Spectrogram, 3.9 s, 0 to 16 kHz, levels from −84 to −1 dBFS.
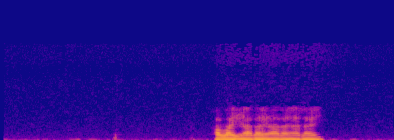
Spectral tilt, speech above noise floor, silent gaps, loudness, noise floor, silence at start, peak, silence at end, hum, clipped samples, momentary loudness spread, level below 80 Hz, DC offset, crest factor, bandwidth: -9.5 dB/octave; 38 dB; none; -23 LUFS; -59 dBFS; 1.15 s; -6 dBFS; 0.7 s; none; under 0.1%; 9 LU; -46 dBFS; under 0.1%; 20 dB; 4 kHz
